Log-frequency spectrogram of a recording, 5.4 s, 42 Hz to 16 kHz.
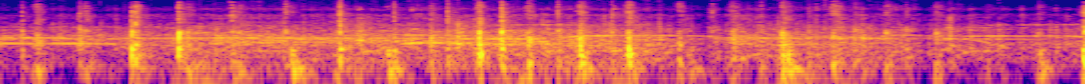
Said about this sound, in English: This clapping is already unnecessarily long, but because it's glitching up, it's taking even longer. Let me check. I can hurry these people along. Dang, how long is that track? It's 30 seconds long.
